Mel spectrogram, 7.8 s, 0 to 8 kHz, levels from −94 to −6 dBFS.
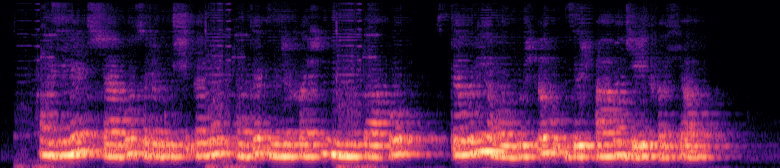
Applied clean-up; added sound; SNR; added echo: neural separator model SepFormer DNS4.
